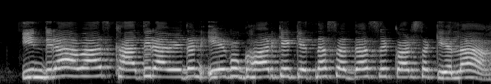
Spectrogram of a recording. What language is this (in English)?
Bhojpuri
